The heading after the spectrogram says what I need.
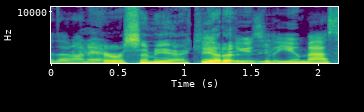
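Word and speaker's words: Harasymiak: put the pronunciation. That's where I'm having Harris-Simiak. Harris-Simiak.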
